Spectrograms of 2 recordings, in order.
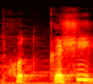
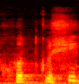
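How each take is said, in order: First: The middle syllable has an 'a' vowel. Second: The middle syllable has a 'u' vowel. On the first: The speaker calls it wrong. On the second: The speaker calls it right.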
